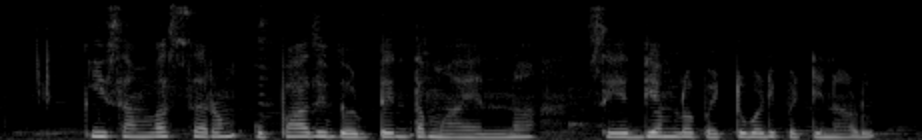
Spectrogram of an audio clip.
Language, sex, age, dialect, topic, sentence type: Telugu, female, 18-24, Southern, banking, statement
